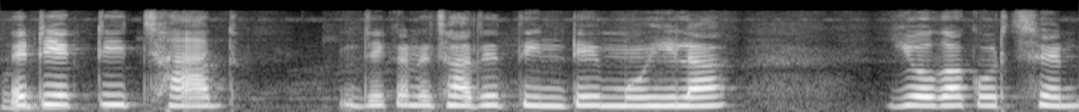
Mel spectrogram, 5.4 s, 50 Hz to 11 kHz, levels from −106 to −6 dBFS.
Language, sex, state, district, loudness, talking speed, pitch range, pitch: Bengali, female, West Bengal, Dakshin Dinajpur, -18 LUFS, 100 wpm, 255-270 Hz, 265 Hz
